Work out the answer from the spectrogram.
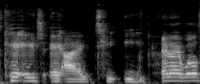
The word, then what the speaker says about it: Khaite: Okay, so my next brand is spelled interestingly, but it's pronounced Khaite, and it's Khaite.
